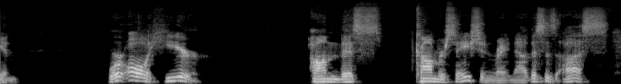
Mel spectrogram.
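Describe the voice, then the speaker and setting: A middle-aged man hosting a podcast conversation over a video call, enthusiastic as he shares numbers with his team. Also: mid-range voice. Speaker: podcast host. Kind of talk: casual chat.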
